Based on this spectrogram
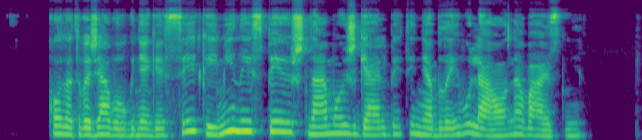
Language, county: Lithuanian, Klaipėda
